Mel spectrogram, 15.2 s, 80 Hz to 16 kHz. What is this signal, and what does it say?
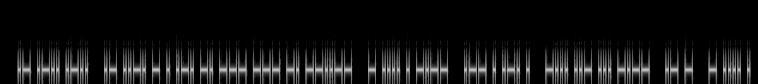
Morse code, heard as a keyed tone, about 25 wpm, 700 Hz. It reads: ALL AFTERNOON, THEY WERE BUSY AT THE
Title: Sentences from Top 1500 Words 25wpm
